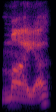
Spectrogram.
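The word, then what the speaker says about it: Maija: um my presentation a while back her name is spelled m a i j a maya m a i j a s-a-v-o-l a-i-n-e-n s-a-v-o-l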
